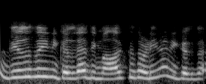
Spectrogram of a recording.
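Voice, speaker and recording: A woman's voice: sits high, fast. A woman chatting casually on a recorded phone call, with an amused, sarcastic manner.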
